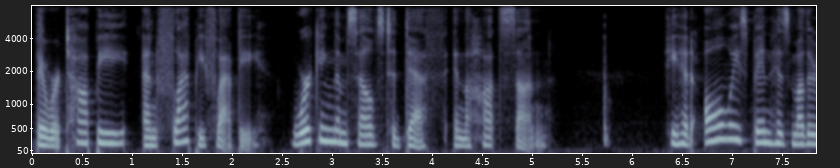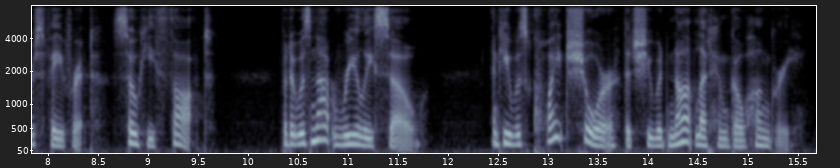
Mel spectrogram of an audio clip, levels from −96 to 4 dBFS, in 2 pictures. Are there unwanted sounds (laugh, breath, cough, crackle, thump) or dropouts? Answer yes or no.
yes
